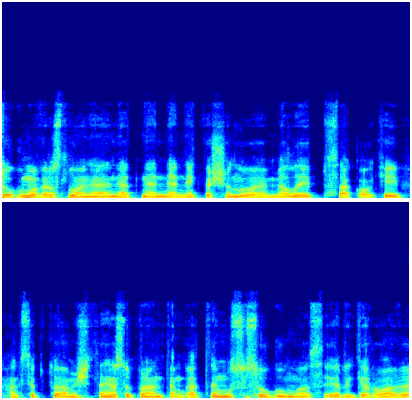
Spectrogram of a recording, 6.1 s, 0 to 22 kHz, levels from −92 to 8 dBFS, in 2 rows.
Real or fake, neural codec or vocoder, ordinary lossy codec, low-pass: real; none; Opus, 32 kbps; 10.8 kHz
